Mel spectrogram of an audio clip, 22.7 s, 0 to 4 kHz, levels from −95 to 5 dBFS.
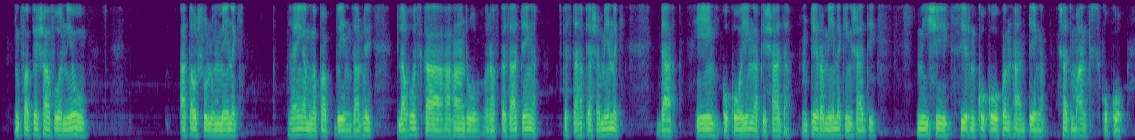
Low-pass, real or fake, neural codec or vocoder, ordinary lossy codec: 3.6 kHz; real; none; none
